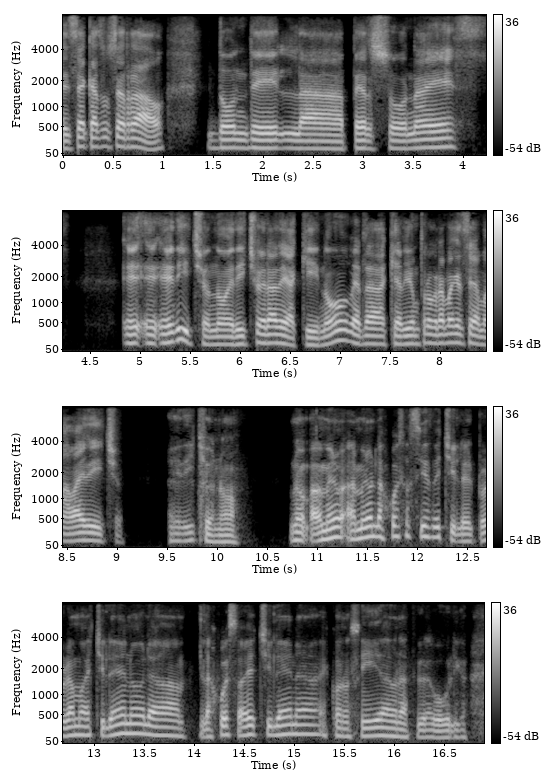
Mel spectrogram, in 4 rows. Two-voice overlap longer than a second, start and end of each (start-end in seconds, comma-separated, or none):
none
